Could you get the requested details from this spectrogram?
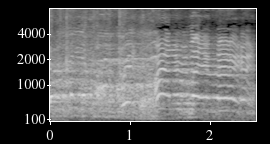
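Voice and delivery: high-pitched call over a noisy crowd; calling for attention. Real, not acted. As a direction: rein in the room, pitched well up.

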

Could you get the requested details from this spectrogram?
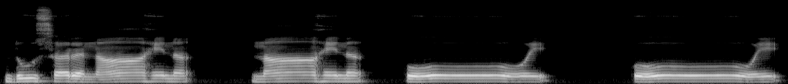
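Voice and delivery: ਨਾਹਿਨ ਕੋਇ stretched very slowly, syllable by syllable; ਕੋਇ held long and slow; slow drawn recitation. Shown as a demonstration. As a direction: draw out ਕੋਇ for the students. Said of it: "slow syllable demo".

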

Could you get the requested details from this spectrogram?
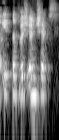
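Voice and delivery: ordinary talk

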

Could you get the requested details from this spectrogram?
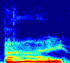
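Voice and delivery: a voiced quiet goodbye, still eerie. Saying goodbye again to fans, gently. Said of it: "That was creepier".

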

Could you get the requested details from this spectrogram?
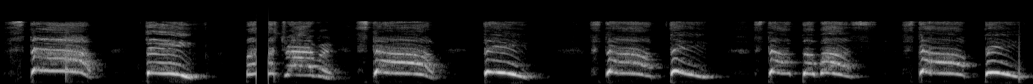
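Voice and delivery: put-on very high, loud shrieking old woman; old lady yelling. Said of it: "she yells out".

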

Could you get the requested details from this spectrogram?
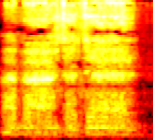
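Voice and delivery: low, slow Batman growl; Dark Knight Batman. Acted. [name] doing Batman for his viewers, low slow growl. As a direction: grind out the line like the Dark Knight. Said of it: "My first impression is going to be Batman".

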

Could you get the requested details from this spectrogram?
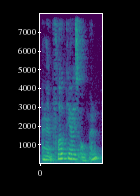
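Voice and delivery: soothing teacher guiding awareness; guided meditation. Acted. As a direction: guide them gently into noticing the body. Guided pause in the body.

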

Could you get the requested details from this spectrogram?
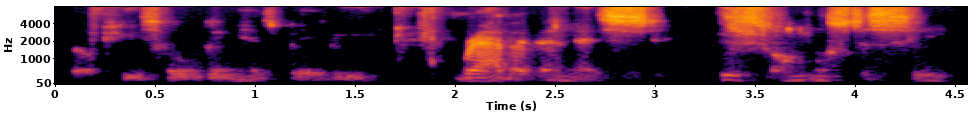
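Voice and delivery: hushed, sleepy whisper; soft whisper. Real, not acted. Parent pointing at picture for baby, whispering.

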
